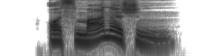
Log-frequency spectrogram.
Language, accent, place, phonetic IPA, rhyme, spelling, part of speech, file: German, Germany, Berlin, [ɔsˈmaːnɪʃn̩], -aːnɪʃn̩, osmanischen, adjective, De-osmanischen.ogg
- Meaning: inflection of osmanisch: 1. strong genitive masculine/neuter singular 2. weak/mixed genitive/dative all-gender singular 3. strong/weak/mixed accusative masculine singular 4. strong dative plural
